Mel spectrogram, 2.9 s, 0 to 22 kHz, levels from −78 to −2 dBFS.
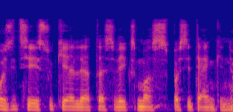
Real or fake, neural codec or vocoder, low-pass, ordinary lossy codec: real; none; 10.8 kHz; MP3, 48 kbps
